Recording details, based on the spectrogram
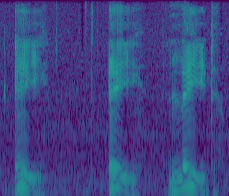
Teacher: The only difference from mine is that it's kind of a broader diphthong. There's more difference between the tongue position of the start and the end. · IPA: [ɪj]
